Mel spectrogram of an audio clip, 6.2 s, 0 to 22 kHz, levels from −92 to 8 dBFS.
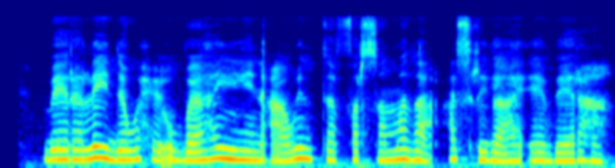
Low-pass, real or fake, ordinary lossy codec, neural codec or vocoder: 14.4 kHz; real; none; none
